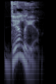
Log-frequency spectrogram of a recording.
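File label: "bdellium", English, British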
